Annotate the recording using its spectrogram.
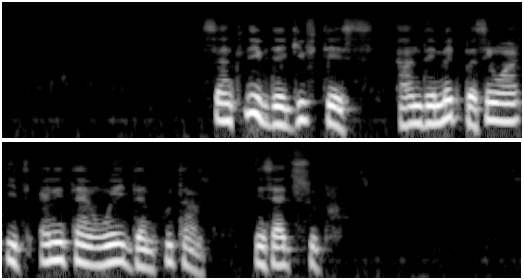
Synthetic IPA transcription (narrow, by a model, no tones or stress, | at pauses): sɛ̃ntʰlivdeɡivtʰes | ãndemekpɛsĩnwãnitɛnitʰãɪ̃mwedɛ̃mputãm | ĩnsaɪdsup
